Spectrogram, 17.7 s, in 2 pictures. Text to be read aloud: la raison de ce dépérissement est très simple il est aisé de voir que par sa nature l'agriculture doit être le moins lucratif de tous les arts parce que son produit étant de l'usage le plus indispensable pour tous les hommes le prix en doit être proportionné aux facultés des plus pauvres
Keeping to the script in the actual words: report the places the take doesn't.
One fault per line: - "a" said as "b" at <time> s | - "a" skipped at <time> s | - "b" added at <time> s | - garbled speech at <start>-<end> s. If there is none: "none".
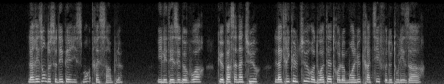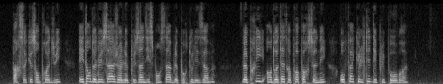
- "est" skipped at 1.8 s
